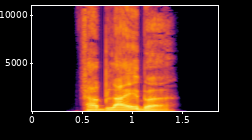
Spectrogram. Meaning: dative of Verbleib
- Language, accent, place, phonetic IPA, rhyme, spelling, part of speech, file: German, Germany, Berlin, [fɛɐ̯ˈblaɪ̯bə], -aɪ̯bə, Verbleibe, noun, De-Verbleibe.ogg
